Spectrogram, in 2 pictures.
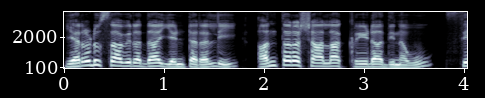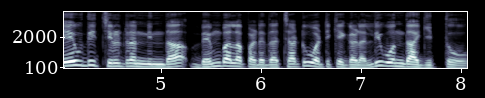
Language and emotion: Kannada, neutral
